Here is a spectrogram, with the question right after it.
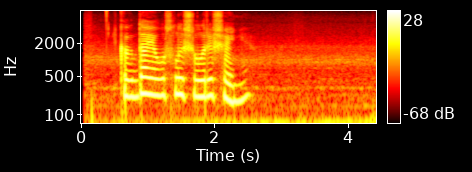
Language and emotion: Russian, neutral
